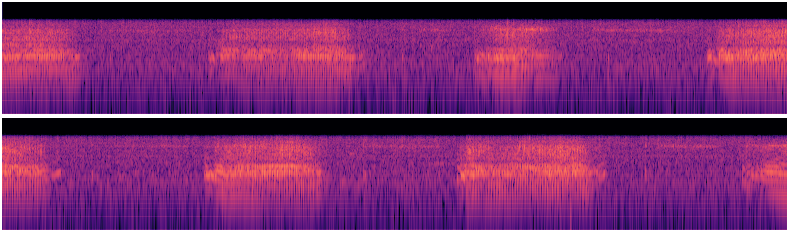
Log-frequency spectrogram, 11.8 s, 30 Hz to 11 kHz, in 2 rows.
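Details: Snoring while sick, described as sounding like a chainsaw cutting wood: repeated buzzing, vibrating snores about every two seconds, roughly 29 per minute, with quiet gaps; snoring.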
